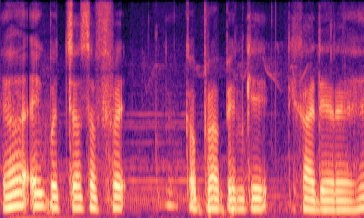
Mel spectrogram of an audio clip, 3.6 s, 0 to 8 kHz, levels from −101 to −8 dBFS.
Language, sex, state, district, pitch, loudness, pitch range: Hindi, male, Arunachal Pradesh, Papum Pare, 145 Hz, -14 LUFS, 135-155 Hz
